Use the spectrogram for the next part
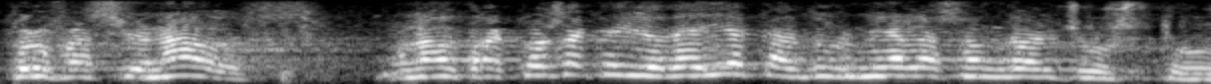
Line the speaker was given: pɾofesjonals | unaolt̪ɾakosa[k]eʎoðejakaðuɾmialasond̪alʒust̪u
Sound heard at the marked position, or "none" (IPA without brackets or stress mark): k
